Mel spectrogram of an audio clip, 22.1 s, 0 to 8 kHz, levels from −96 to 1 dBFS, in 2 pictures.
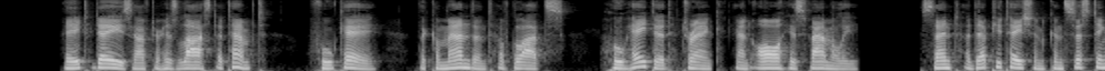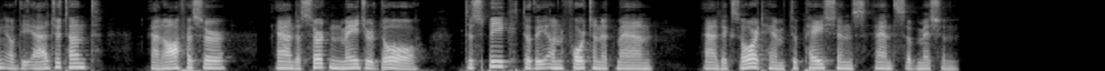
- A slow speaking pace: Yes, slow, 120 wpm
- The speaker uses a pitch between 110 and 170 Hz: Yes, medium, 140 Hz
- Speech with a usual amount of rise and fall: Yes, average, 3.3 semitones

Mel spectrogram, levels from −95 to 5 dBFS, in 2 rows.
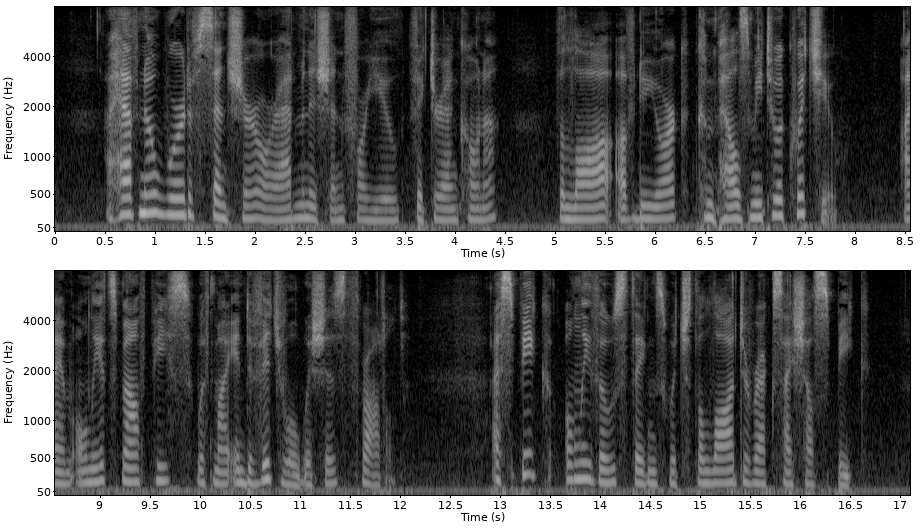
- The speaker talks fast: No, average, 155 wpm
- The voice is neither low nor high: Yes, medium, 165 Hz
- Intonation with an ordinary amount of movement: Yes, average, 3.2 semitones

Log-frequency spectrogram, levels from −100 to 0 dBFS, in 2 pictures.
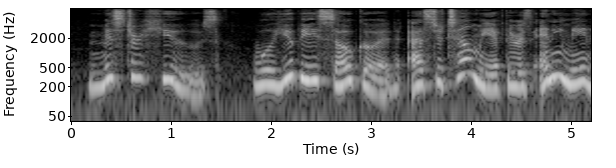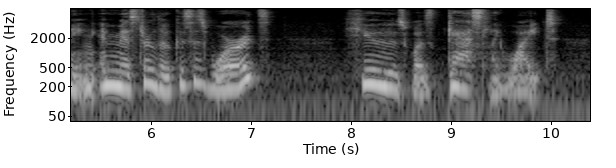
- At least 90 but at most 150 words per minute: Yes, average, 140 wpm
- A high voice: Yes, high, 220 Hz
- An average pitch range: No, wide, 6.2 semitones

